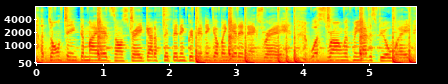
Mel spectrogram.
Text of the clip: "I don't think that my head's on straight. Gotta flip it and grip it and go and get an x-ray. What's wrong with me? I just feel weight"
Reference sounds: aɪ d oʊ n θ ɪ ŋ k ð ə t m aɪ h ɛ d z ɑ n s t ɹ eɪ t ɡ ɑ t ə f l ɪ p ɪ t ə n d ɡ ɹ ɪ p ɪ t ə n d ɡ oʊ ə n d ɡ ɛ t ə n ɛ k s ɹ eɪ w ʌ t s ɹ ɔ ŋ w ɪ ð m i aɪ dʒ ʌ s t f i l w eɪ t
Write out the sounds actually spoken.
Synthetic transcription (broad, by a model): aɪ d oʊ n θ ɪ ŋ k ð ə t m aɪ h ɛ d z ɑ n s t ɹ eɪ t ɡ ɑ t ə f l ɪ p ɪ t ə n ɡ ɹ ɪ p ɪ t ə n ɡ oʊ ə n ɡ ɛ t ə n ɛ k s ɹ eɪ w ʌ t s ɹ ɔ ŋ w ɪ ð m i aɪ dʒ ʌ s t f i l w eɪ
